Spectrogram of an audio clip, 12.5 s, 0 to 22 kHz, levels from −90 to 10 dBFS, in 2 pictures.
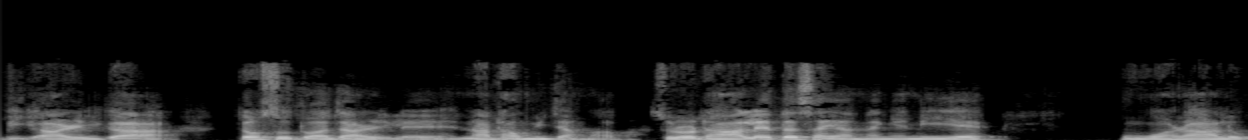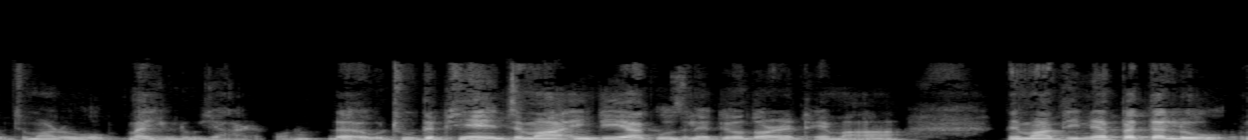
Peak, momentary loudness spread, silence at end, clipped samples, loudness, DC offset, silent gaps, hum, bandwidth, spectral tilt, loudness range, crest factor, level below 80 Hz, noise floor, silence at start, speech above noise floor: -4 dBFS; 11 LU; 0 s; under 0.1%; -22 LUFS; under 0.1%; none; none; 12.5 kHz; -6.5 dB/octave; 3 LU; 18 dB; -64 dBFS; -73 dBFS; 0 s; 51 dB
